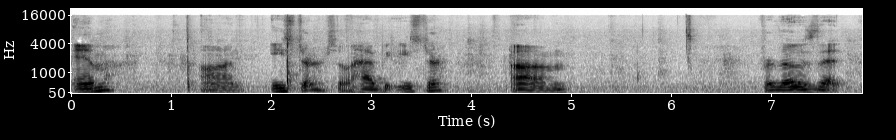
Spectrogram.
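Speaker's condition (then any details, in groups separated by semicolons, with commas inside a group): Spastic diplegia cerebral palsy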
